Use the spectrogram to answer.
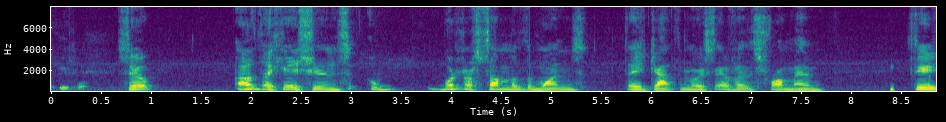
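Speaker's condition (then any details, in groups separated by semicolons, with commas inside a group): Ataxia; may slur speech, may sound drunk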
